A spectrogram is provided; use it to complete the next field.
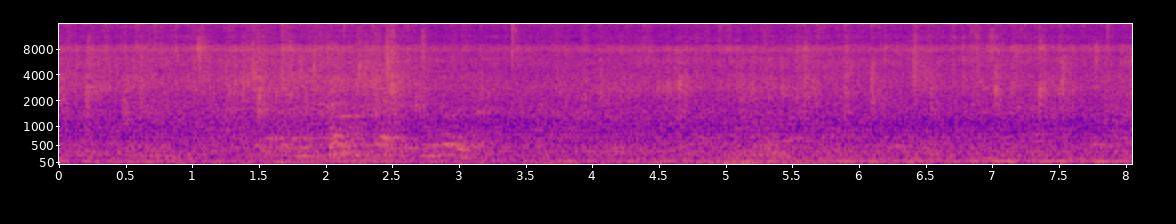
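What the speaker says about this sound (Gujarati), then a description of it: "વરસાદ ચાલુ થઈ ગયો વિસનગર" Rain falls in Visnagar with a steady, dense patter on surfaces that carries on evenly throughout, close and moderately loud.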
